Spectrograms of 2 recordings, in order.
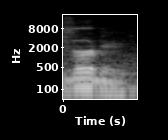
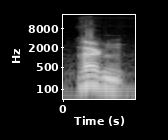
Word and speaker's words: Verdun: their dune basically our turns out it's pronounced Virdon Virdon wow radiation Verdun yeah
